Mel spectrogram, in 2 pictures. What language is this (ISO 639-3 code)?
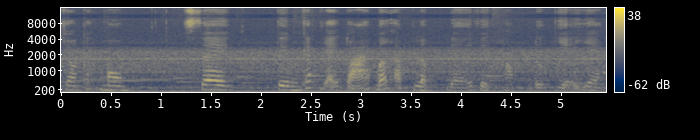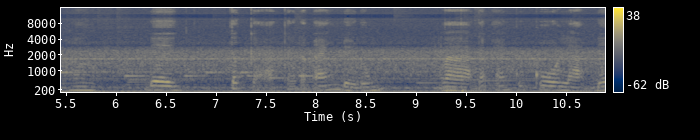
vie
